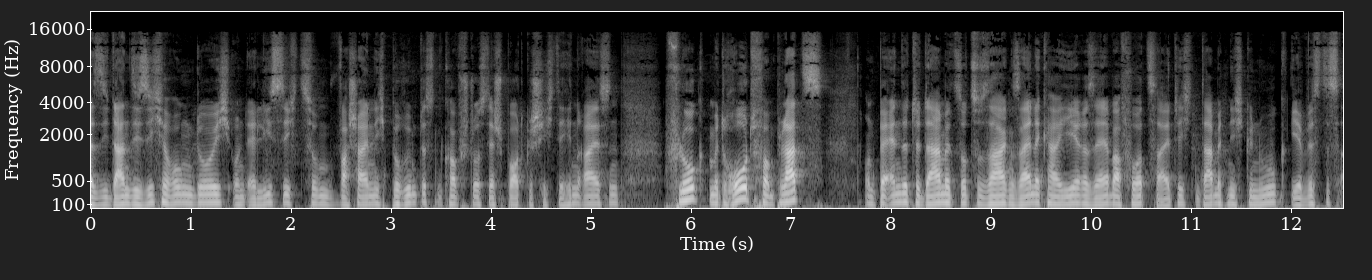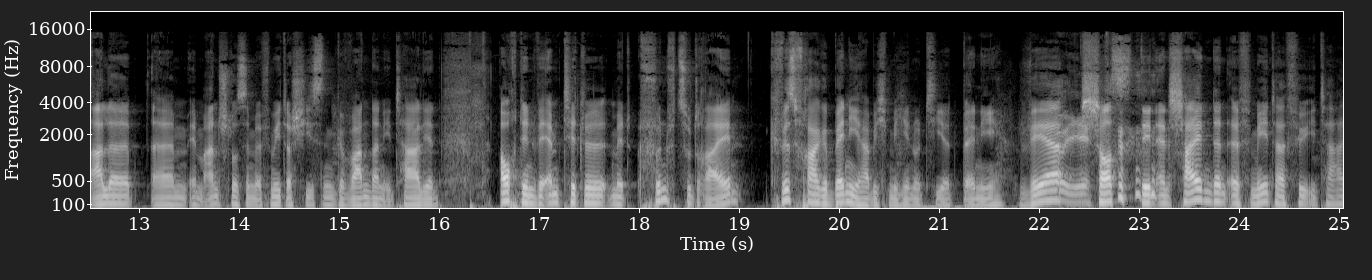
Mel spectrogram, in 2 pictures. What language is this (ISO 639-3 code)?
deu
